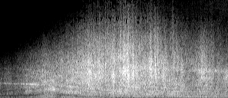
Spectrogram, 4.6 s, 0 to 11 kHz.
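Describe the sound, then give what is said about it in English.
A loud, continuous roar of Arab coalition fighter planes passing overhead through the sky over Sana'a at 2 a.m., swelling in the first second and then holding as a broad, rushing engine noise with no voices. “on Thursday, the 26th of March, Arab coalition fighter planes suddenly cut through the Sana'a sky and war became a reality.”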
